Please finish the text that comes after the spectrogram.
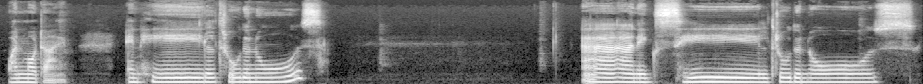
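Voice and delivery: soft slow meditation voice; hushed calm breathing guidance; guided meditation. Acted. Guides breathing, eyes closed.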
